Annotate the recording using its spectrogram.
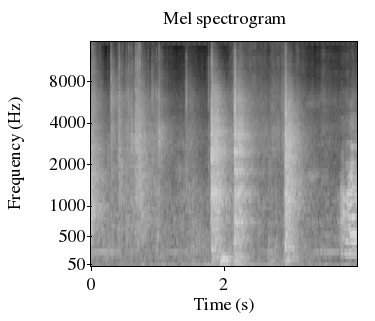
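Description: A metal frying pan and cookware knocking on the hob and plate after a frittata is turned out: three sharp clatters in the second half, the last two under a second apart.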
